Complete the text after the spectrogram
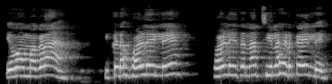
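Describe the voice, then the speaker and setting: A woman voicing a sharp-tongued, stingy old mother-in-law in a cartoon, nagging and scolding in a North Karnataka Kannada accent. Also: extremely high pitch, fairly even intonation, fast. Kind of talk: cartoon voice acting.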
